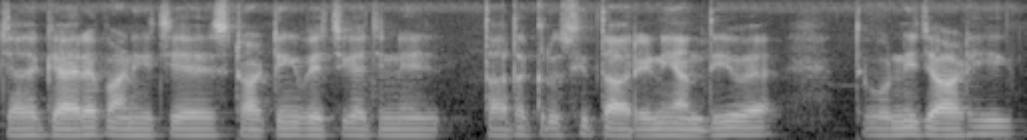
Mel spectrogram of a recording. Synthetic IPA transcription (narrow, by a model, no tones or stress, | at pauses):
d͡ʒɛːdeːɡɛːɾɛːpaːɽ̃iːt͡ʃːsʈaːɾʈɪ̃ŋɡʋɪt͡ʃɡɛːd͡ʒɪnːẽːt̪aːɾəkɾʊsiːt̪aːɾiːnĩːãːnd̪iːɦoːɛːt̪eːoːnĩːd͡ʒaːɽiː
